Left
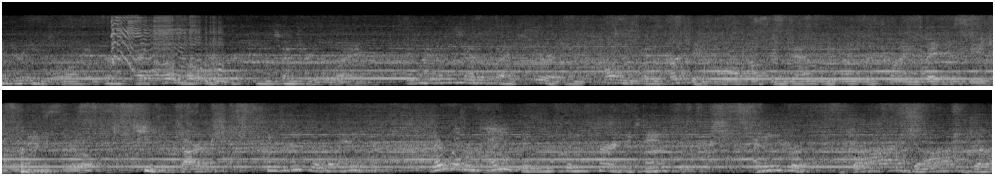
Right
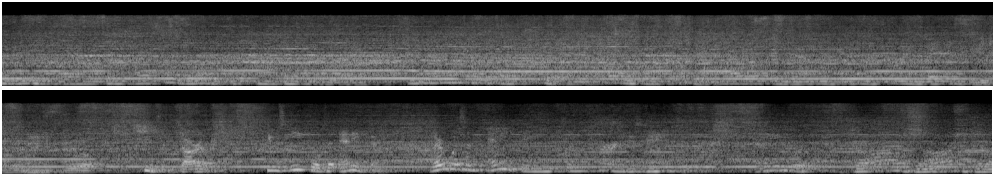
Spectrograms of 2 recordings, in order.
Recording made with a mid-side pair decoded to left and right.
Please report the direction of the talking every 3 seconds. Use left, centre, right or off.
left, left, left, left, centre, left, left.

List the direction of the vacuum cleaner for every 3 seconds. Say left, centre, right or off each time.
right, right, centre, left, left, left, left.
